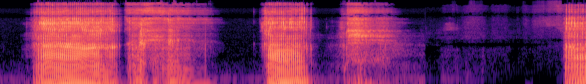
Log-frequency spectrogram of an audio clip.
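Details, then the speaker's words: Imitated snoring while wearing an anti-snoring chin strap: loud, rough snores with rattling from both mouth and nose on inhaling, then quieter breaths out; the strap had minimal effect. "턱 밴드를 착용하고 코를 꽂아봅니다 효과는 미미하고 장시간 착용이 어려울 것 같습니다"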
